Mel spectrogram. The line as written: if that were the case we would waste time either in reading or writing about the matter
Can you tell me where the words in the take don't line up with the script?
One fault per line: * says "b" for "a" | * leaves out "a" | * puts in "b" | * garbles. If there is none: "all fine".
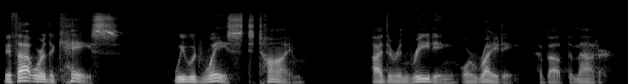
all fine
